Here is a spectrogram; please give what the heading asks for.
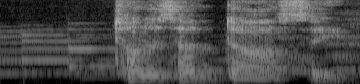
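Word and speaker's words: Tolleshunt D'Arcy: Oh, no, I found out a pronunciation for it. Oh, God. Okay, what is it? Tolleson Darcy.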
